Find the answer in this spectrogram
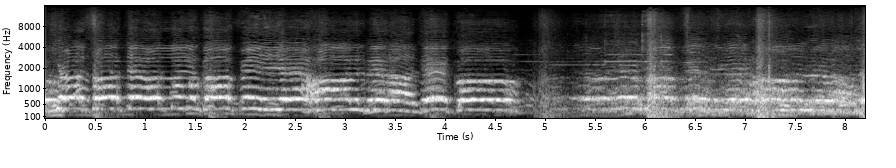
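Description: A crowd of men chanting an Urdu noha (mourning lament) in unison, with sharp chest-beating (matam) strikes about once a second. The chant breaks off briefly a little past the middle, then resumes.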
